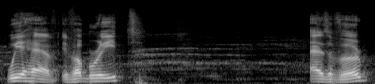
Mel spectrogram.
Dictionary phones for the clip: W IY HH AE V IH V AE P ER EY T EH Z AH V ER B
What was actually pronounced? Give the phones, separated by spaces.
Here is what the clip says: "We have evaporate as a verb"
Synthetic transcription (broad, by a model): W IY HH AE V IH V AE B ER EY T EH Z AH V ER B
